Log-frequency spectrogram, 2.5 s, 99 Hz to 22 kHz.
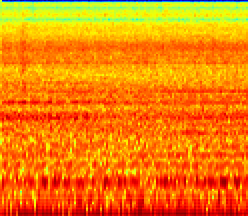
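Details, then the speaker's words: Twin FPT NEF 450 marine diesels in an Ocean Alexander 46 engine room, gearboxes in neutral in warm-up mode, idling about 900 rpm: deep, steady low rumble with no knocks or misses; normal smooth idle. "without the gears engaging you can hear them there just nicely sitting at around about 900 rpm"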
